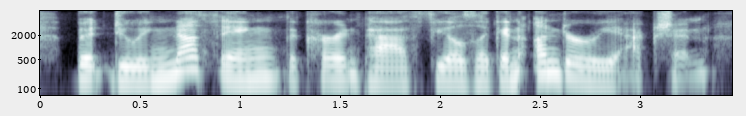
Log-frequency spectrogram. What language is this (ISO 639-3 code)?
eng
